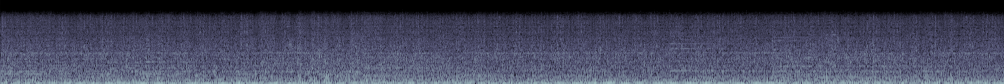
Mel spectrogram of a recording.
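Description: A propeller plane's engines drone steadily.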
